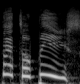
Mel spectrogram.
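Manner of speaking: very high, cutesy, squeaky little voice. Retelling what the Nintendo said when the speaker got on it, squeaky Nintendo voice. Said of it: "squeaky voice".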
